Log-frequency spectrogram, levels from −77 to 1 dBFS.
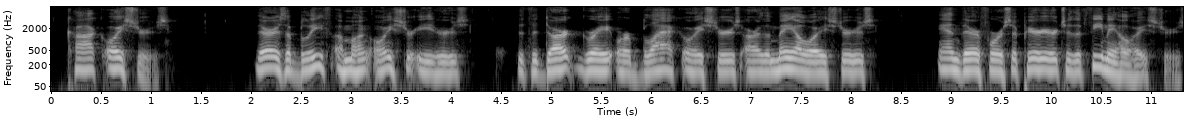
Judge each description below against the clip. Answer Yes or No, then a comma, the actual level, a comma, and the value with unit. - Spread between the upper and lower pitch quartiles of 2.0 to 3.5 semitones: Yes, average, 2.8 semitones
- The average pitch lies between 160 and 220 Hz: No, low, 130 Hz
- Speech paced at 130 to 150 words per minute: Yes, average, 145 wpm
